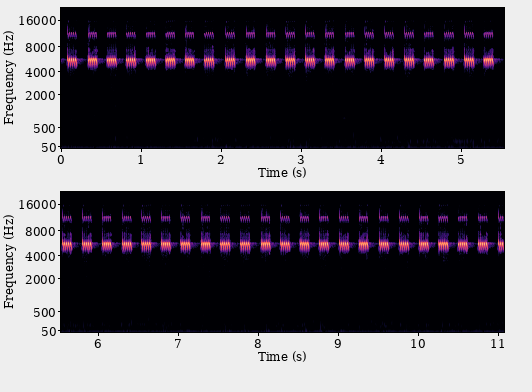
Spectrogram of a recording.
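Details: Rhythmic summer-evening chirping of a male cricket: bright, piercing short pulses repeated at a constant quick tempo, near four each second, with silence between and no other sounds.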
